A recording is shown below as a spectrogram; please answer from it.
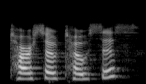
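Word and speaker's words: tarsoptosis: Tarsotosis has a silent P in it. It's kind of confusing when you look at the word.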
